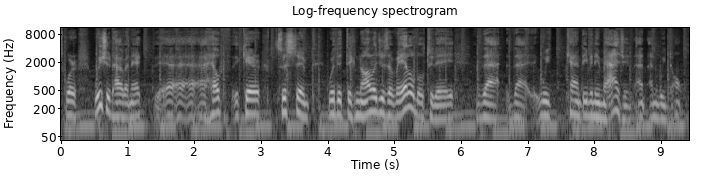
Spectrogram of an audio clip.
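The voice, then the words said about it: Venezuelan accent. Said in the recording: “I hear an accent, and you're not from Brooklyn or a Southie. Where's that accent from? ... I'm Venezuelan.”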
